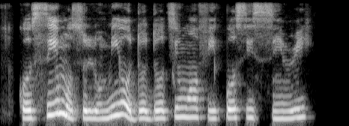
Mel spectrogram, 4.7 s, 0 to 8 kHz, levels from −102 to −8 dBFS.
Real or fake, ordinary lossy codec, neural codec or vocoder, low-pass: fake; none; vocoder, 44.1 kHz, 128 mel bands every 512 samples, BigVGAN v2; 7.2 kHz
